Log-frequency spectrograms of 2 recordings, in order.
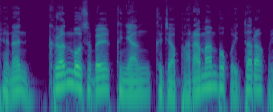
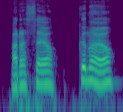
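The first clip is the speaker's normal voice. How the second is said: curt hang-up; 6 semitones higher, 6 dB louder than usual. Retold or imitated. Cutting off the call curtly.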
